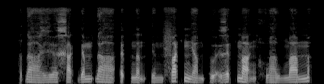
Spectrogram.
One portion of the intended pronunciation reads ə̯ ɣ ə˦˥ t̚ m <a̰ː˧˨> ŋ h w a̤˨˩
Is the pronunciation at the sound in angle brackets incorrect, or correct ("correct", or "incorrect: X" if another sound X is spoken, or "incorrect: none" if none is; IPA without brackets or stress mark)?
correct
